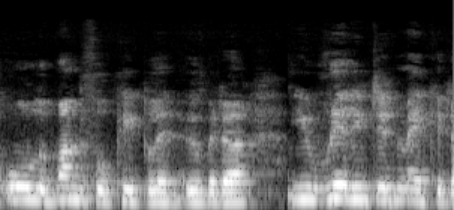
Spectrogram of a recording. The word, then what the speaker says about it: Úbeda: Did I pronounce that right? Úbeda or Úbeda?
